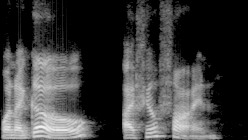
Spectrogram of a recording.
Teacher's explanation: saying I go I would drop all the way down but because there's more to come I rise up to stress the word go and then I just drop back down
